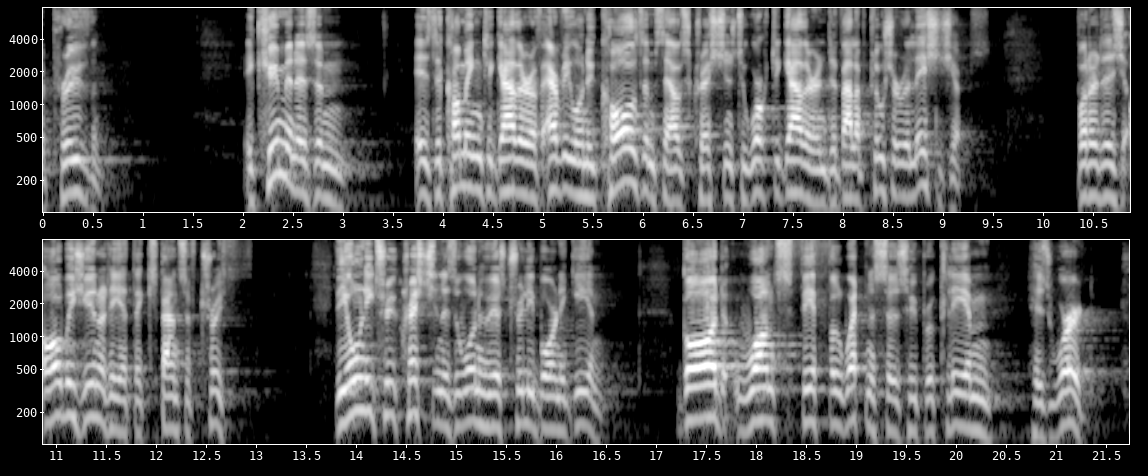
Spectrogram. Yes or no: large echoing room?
yes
